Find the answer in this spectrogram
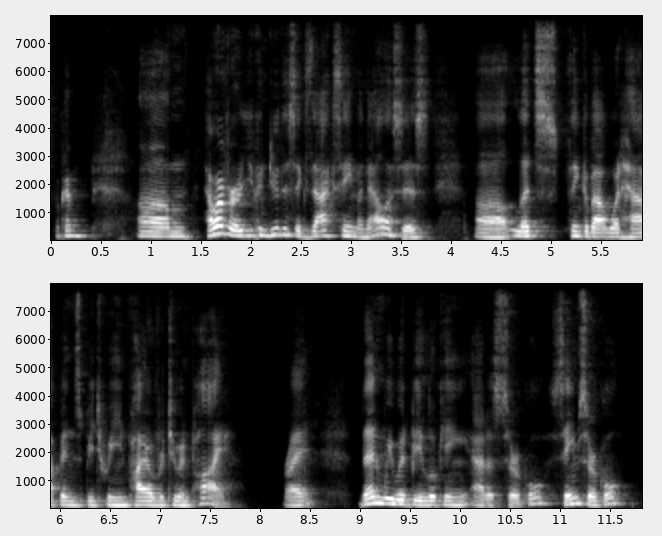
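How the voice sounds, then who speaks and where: A man's voice: fairly high pitch, normal speed. Man lecturing math while drawing. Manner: talks while drawing, frequent fillers and self-corrections; rhetorical "right?" checks with students. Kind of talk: recorded lecture at a board.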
